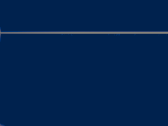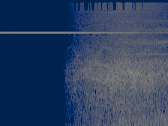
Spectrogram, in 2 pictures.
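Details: Electronic recreation of one person's tinnitus: a steady, very high-pitched ringing tone, later joined by a hissing rush.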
